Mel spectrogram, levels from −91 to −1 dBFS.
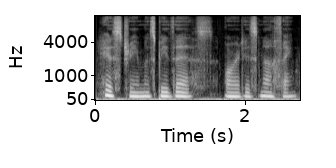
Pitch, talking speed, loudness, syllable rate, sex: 160 Hz, 175 wpm, -17 LUFS, 4.3 syllables/s, female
